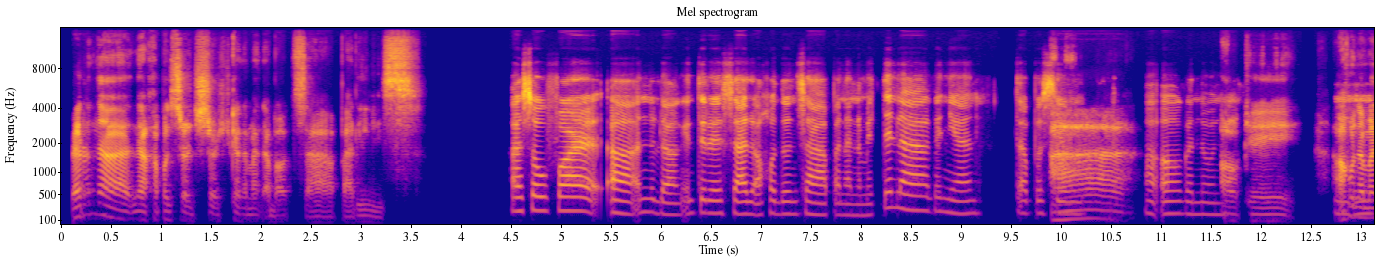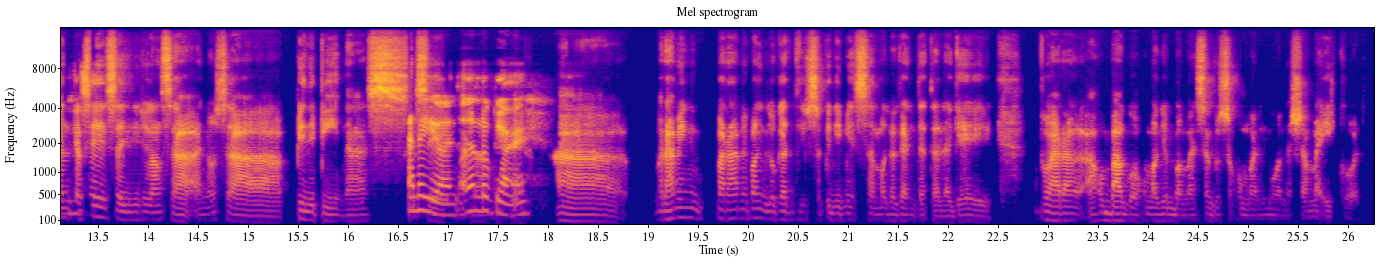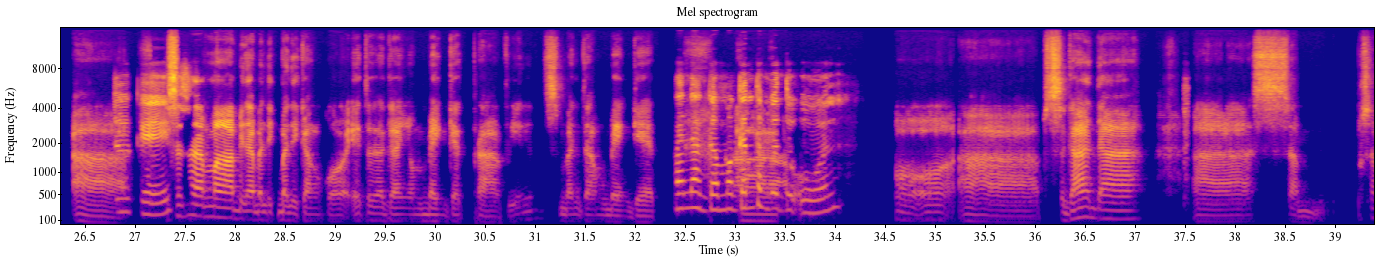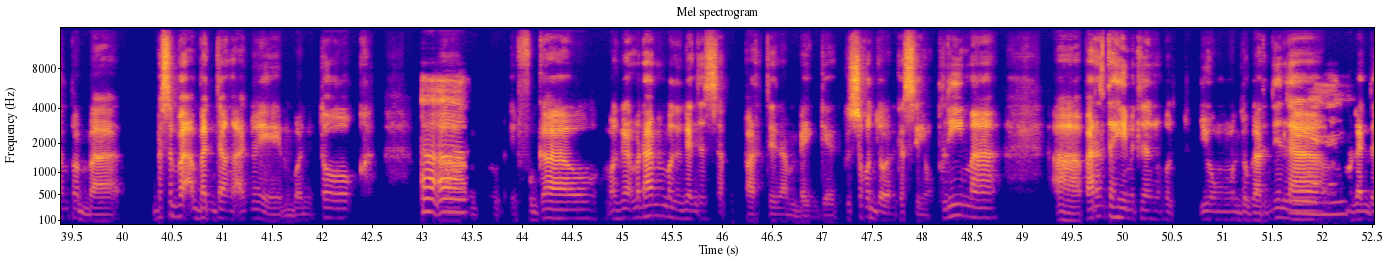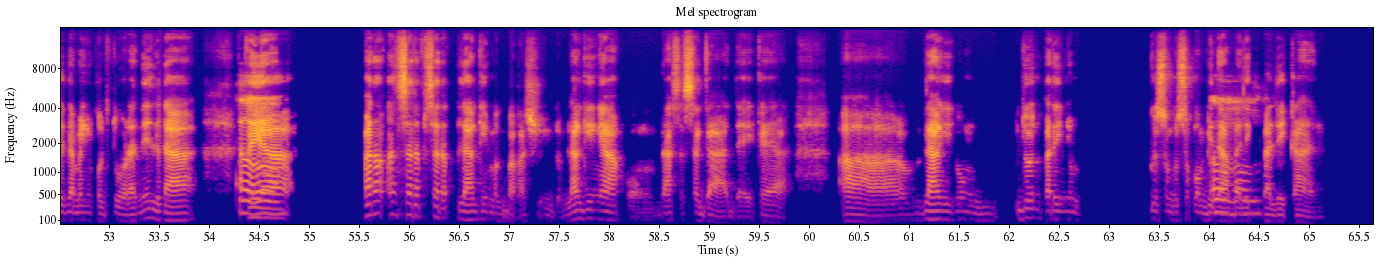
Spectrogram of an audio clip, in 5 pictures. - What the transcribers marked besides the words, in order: other noise; background speech; other background noise; exhale; joyful: "Talaga, maganda ba doon?"; tapping
- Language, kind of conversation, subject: Filipino, unstructured, Saan mo gustong magbakasyon kung magkakaroon ka ng pagkakataon?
